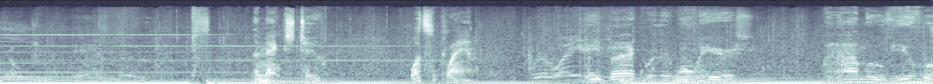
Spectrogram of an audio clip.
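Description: Footsteps rustle slowly through tall grass.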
